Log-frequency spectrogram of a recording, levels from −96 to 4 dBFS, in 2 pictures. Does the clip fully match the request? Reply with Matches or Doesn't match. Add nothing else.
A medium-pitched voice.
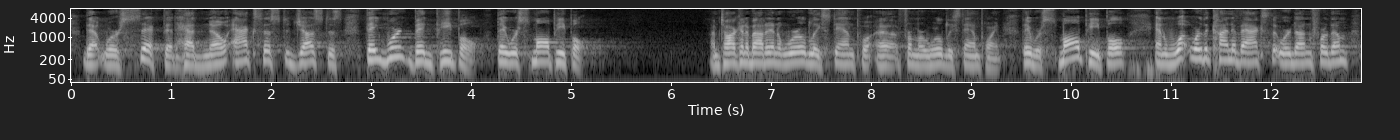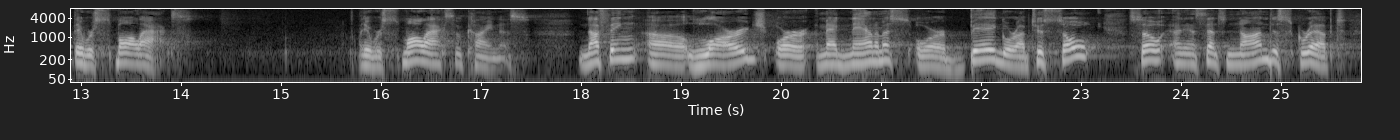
Matches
